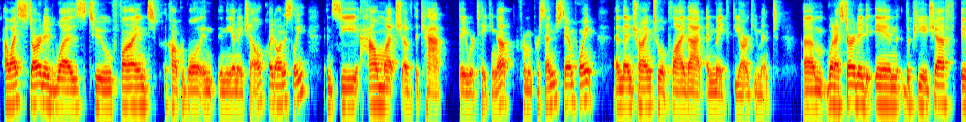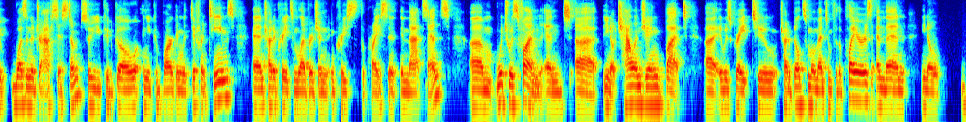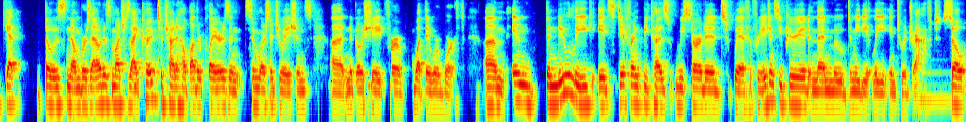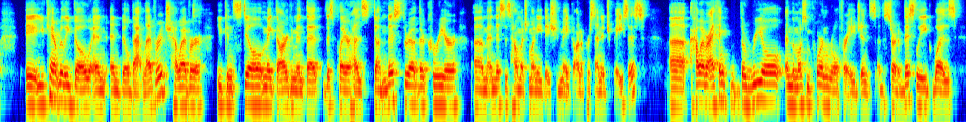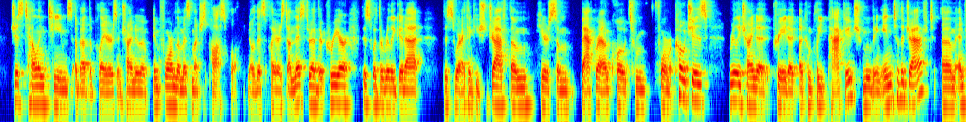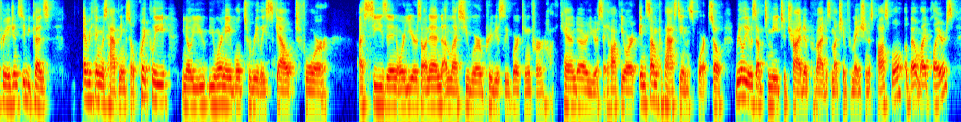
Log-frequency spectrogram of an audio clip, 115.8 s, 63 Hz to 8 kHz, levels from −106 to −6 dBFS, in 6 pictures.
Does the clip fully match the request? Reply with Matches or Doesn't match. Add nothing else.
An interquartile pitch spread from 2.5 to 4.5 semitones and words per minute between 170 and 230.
Matches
